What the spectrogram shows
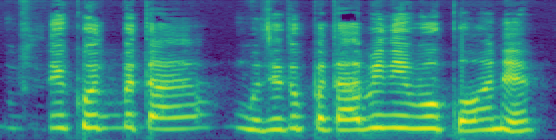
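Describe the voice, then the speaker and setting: A woman's voice: steady tone, moderate pace, a little mellow, no echo, lightly acted. A woman voicing a panicky, whiny young man who half cries as he frets. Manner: whining, half crying, high-pitched.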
